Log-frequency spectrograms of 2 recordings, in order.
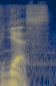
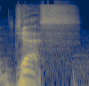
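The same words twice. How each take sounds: First: It begins with a soft y sound. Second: It begins with a hard j sound. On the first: "instead of yes" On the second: "or yes instead of yes"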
